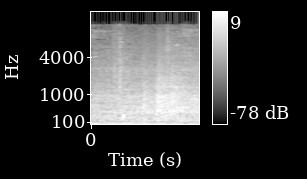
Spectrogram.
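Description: Subway train rumbling in The Precinct video game, a steady low rolling drone with faint rail clatter, brief and moderately loud.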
